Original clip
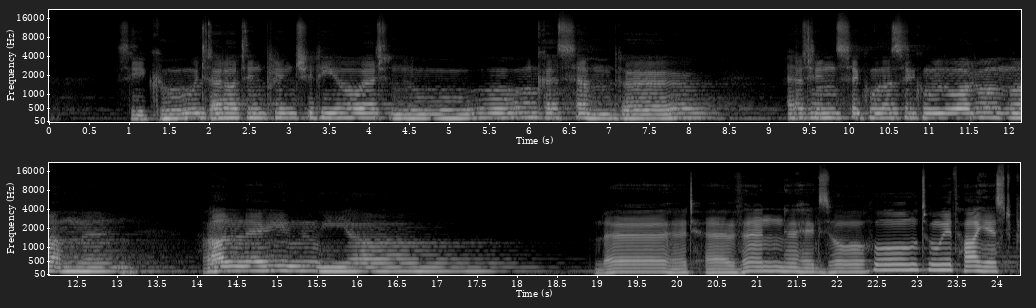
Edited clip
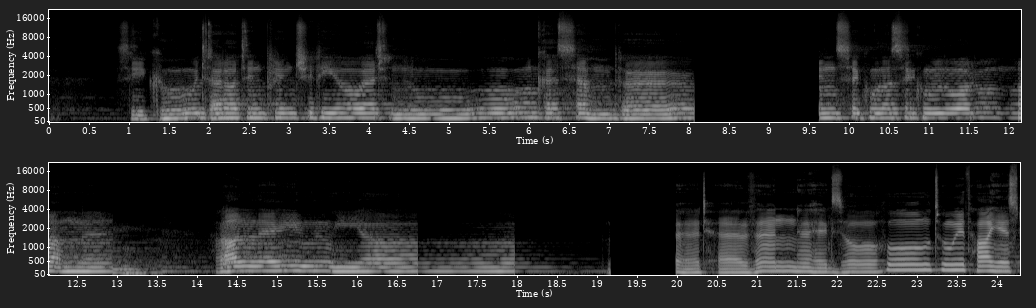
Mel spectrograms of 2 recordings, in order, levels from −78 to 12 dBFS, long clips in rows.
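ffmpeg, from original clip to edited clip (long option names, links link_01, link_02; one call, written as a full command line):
ffmpeg -i in.wav -filter_complex "[0:a]asplit=10[link_01][link_02][link_03][link_04][link_05][link_06][link_07][link_08][link_09][link_10];[link_01]atrim=end=8.06,asetpts=PTS-STARTPTS,afade=type=out:start_time=8.056:duration=0.004:curve=hsin[link_11];[link_02]atrim=start=8.06:end=9.62,asetpts=PTS-STARTPTS,volume=0[link_12];[link_03]atrim=start=9.62:end=12.11,asetpts=PTS-STARTPTS,afade=type=in:duration=0.004:curve=hsin,afade=type=out:start_time=1.75:duration=0.74:curve=qua:silence=0.211349[link_13];[link_04]atrim=start=12.11:end=12.944,asetpts=PTS-STARTPTS,afade=type=in:duration=0.004:curve=hsin:silence=0.211349[link_14];[link_05]atrim=start=12.94:end=13.4,asetpts=PTS-STARTPTS,asetrate=32634,aresample=44100[link_15];[link_06]atrim=start=13.396:end=16.592[link_16];[link_07]atrim=start=16.588:end=17.802,asetpts=PTS-STARTPTS,areverse[link_17];[link_08]atrim=start=17.798:end=19,asetpts=PTS-STARTPTS,afade=type=out:start_time=1.198:duration=0.004:curve=hsin[link_18];[link_09]atrim=start=19:end=19.82,asetpts=PTS-STARTPTS,volume=0[link_19];[link_10]atrim=start=19.82,asetpts=PTS-STARTPTS,afade=type=in:duration=0.004:curve=hsin[link_20];[link_11][link_12][link_13][link_14]concat=n=4:v=0:a=1[link_21];[link_21][link_15]acrossfade=duration=0.004:curve1=hsin:curve2=hsin[link_22];[link_22][link_16]acrossfade=duration=0.004:curve1=hsin:curve2=hsin[link_23];[link_23][link_17]acrossfade=duration=0.004:curve1=hsin:curve2=hsin[link_24];[link_18][link_19][link_20]concat=n=3:v=0:a=1[link_25];[link_24][link_25]acrossfade=duration=0.004:curve1=hsin:curve2=hsin" out.wav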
